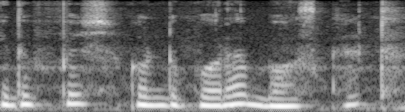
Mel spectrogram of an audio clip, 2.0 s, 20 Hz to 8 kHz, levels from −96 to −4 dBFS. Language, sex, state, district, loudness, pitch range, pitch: Tamil, female, Tamil Nadu, Kanyakumari, -15 LUFS, 210-235 Hz, 220 Hz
